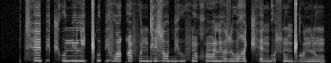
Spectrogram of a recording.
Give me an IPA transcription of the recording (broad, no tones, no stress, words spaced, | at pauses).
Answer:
t͡sʰɛpʲu t͡ʃʰʊmʲõ lʲɛǁupʲʊ vɔqɪfʊ ndɪzɔ bʲufõ χɔ̃lʲɔ zuʁɪt͡ʃʰɛŋɡo sũɡ͡ǁɔnzũ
